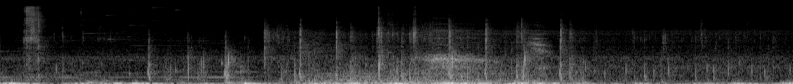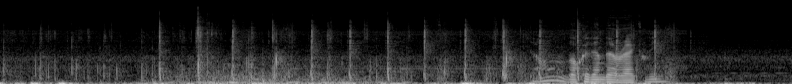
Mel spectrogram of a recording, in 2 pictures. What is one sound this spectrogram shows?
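Footsteps tap steadily on cobblestones.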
